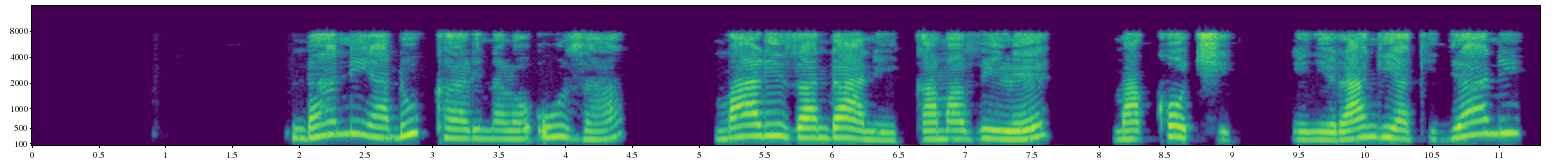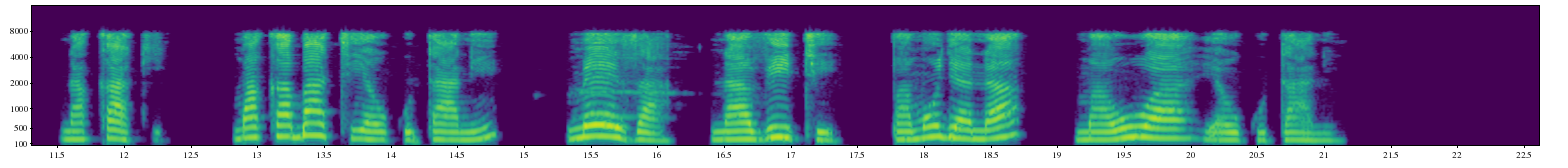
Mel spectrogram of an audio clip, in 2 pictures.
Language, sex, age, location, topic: Swahili, female, 18-24, Dar es Salaam, finance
